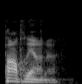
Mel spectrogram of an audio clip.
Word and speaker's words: Pompliano: Pompliano, is that the right way to say it? – Close enough, yeah. – No. So say it how you would say it. – Pompliano. – Pompliano. Okay, great.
